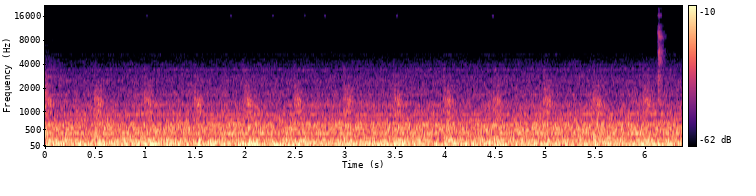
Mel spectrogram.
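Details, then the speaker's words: Vevor diesel heater in an uninsulated camper, on low fan with the electric room fan off: soft steady hum with a faint pump tick about twice a second; normal running, quieter than the high setting. "let's play with the settings a little bit on the diesel heater, because right now the diesel heater's low fan. It's pretty nice. It's very relaxing to listen to, whereas when it was on high, it had some decibels."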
